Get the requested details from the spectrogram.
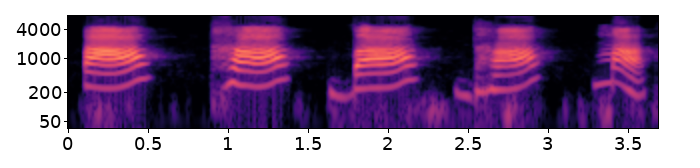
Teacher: तो हमारे जो होठ है वह आपस में स्पर्श हो रहे हैं लिप्स टच हो रहे हैं ना तो वह हो जाएगा आपका उच्चारण स्थान होठ ठीक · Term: पा वर्ग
